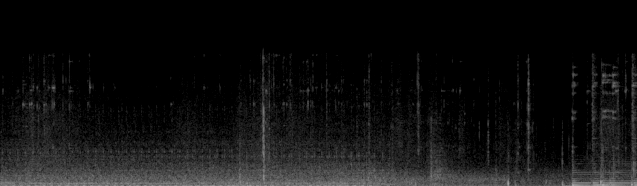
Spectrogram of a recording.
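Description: Motorcycle engine idling with a steady rapid low pulse, fading away about four seconds in; soft background music runs underneath.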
